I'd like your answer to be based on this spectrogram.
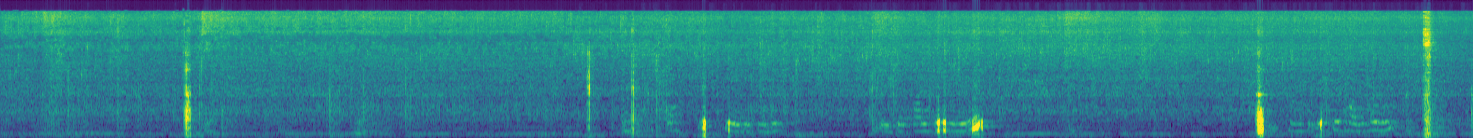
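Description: Green chili and black nigella seeds crackle in hot mustard oil while mustard hilsa is cooked, a soft steady sizzle broken by scattered sharp pops, with a voice speaking faintly now and then.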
